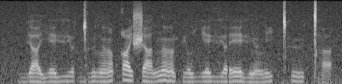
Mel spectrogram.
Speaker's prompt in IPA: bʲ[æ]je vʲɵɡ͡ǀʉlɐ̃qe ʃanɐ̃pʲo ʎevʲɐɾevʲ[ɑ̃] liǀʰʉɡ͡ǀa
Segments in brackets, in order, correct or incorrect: incorrect, incorrect

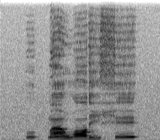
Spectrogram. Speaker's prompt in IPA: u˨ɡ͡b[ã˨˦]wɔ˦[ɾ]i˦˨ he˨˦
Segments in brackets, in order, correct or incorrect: correct, correct

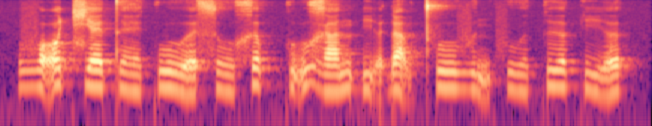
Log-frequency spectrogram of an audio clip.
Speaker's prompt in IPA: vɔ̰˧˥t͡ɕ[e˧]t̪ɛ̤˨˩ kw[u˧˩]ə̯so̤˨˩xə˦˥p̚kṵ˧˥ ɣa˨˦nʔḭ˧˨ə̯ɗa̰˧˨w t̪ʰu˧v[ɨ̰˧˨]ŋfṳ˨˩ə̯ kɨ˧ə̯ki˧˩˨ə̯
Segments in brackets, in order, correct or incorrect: incorrect, correct, correct

